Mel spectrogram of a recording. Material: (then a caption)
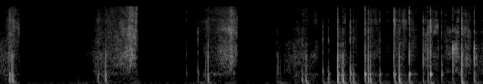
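Plastic. Fingertips tap and scratch quickly on the plastic back panel of a black smartphone held in one hand. Two drawn-out, bright scratching swells separated by silence give way to a fast, dense run of sharp, crisp taps mixed with scratching that continues to the end.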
